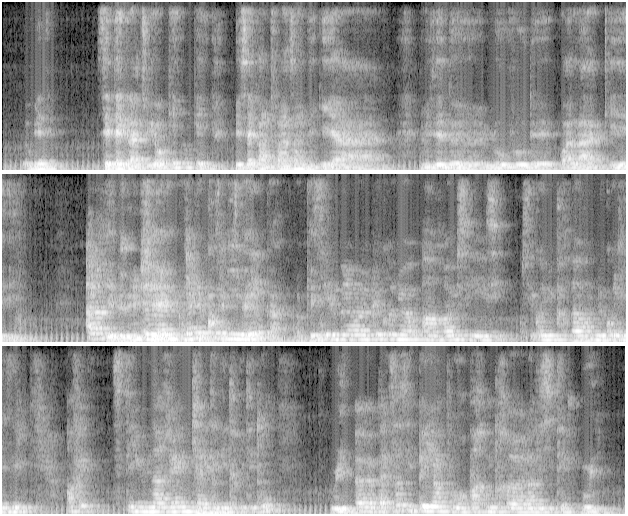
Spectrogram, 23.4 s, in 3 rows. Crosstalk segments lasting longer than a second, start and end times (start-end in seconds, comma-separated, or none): 9.6-11.1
